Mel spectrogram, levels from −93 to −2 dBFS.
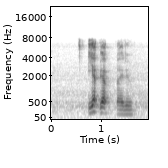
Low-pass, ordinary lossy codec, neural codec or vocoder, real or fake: none; none; none; real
